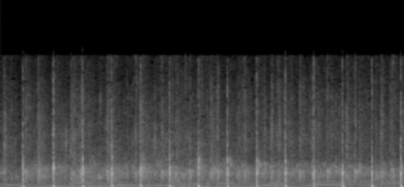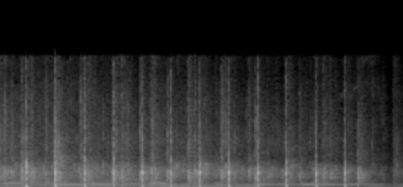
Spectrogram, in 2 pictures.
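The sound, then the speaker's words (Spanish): A church audience applauds for Christ steadily for about eight seconds, dense overlapping claps with sharper individual smacks, while sustained low musical chords hold underneath. The applause tapers slightly at the end. “Un aplauso a Cristo.”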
